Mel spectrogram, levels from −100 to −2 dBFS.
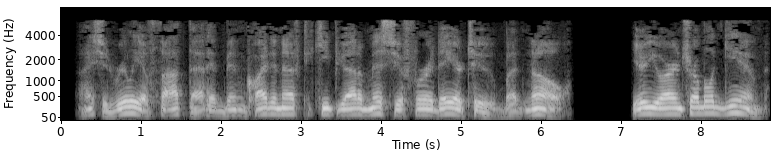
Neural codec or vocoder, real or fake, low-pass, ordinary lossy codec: none; real; 7.2 kHz; MP3, 24 kbps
